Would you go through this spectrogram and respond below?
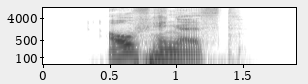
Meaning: second-person singular dependent subjunctive I of aufhängen
- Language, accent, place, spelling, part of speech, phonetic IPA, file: German, Germany, Berlin, aufhängest, verb, [ˈaʊ̯fˌhɛŋəst], De-aufhängest.ogg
